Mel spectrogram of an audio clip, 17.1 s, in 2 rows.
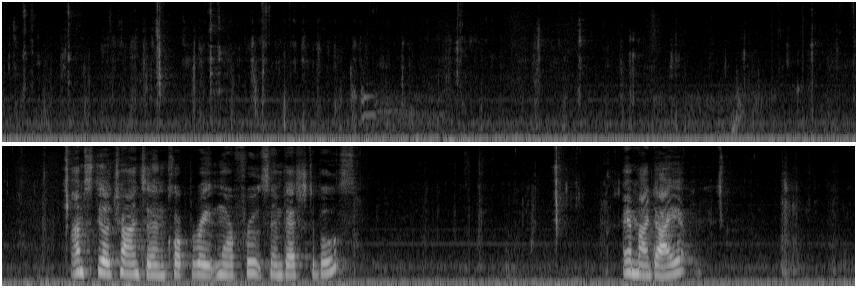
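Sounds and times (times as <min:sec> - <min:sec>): food crunches: 0:00.0 - 0:08.7, 0:12.7 - 0:14.8, 0:15.5 - 0:17.0
close chewing: 0:00.0 - 0:09.2, 0:12.7 - 0:14.7, 0:15.6 - 0:17.0.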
